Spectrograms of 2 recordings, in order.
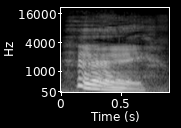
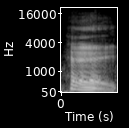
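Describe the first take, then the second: First: It is said as Kronk, breathy H, changed lilt. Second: It is said in his normal voice.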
